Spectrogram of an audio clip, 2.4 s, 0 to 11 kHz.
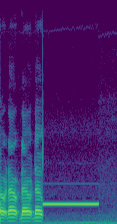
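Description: A short vocal syllable repeated mechanically, about four times a second, as an edited-in looped sound effect. Just under a second in, it cuts to a steady 1 kHz beep tone of the censor-bleep kind, which holds for about a second and stops abruptly.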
